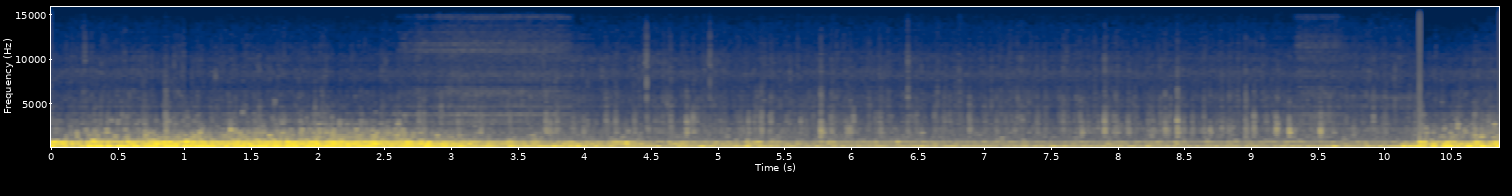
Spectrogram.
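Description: Water rumbles in a low, muffled underwater wash.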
